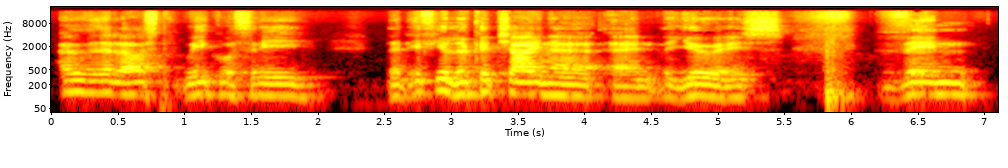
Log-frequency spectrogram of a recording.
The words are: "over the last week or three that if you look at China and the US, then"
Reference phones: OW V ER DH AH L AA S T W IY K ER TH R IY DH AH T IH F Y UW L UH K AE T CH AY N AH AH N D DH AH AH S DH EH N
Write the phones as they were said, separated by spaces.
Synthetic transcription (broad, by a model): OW V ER DH AH L AA S T W IY K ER TH R IY DH AH T IH F Y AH L UH K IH T CH AY N AH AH N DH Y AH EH S DH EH N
